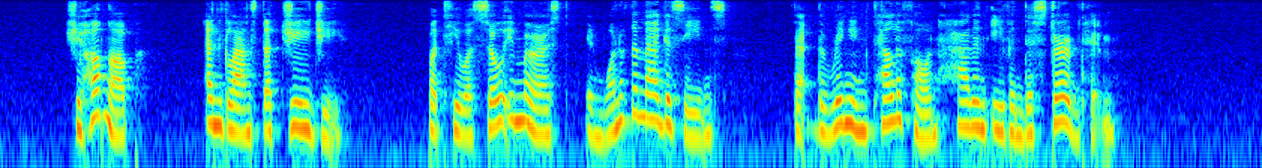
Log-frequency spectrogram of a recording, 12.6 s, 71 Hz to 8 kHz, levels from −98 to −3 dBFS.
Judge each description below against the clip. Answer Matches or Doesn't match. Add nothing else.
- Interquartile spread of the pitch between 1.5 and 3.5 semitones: Doesn't match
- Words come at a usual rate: Doesn't match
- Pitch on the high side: Matches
